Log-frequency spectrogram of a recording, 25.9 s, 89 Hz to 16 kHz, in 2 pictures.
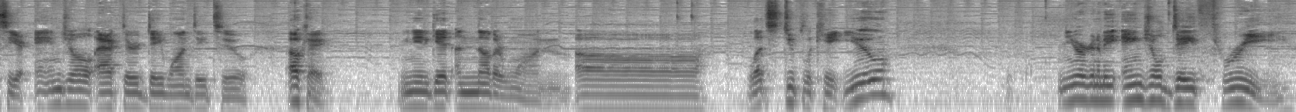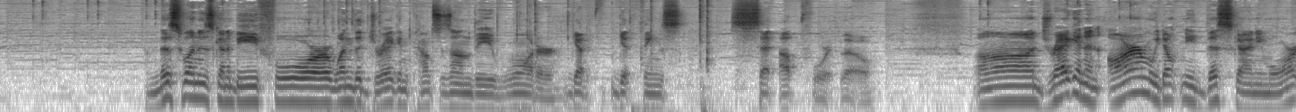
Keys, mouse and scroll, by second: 1.3-1.7 scroll down 3, 2.9-10.4 right drag, 10.4-12.2 drag, 13.3 click, 13.8 click, 14.4 click, 14.7-20.5 drag, 16.2 BackSpace, 22.7 click, 23.6 click, 24.1-25.9 right drag.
